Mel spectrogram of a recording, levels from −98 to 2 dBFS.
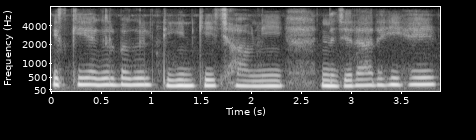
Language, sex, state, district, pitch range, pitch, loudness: Hindi, female, Uttarakhand, Tehri Garhwal, 200-230 Hz, 220 Hz, -14 LUFS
